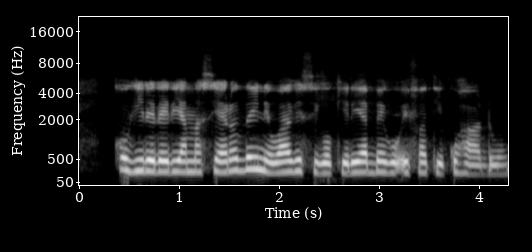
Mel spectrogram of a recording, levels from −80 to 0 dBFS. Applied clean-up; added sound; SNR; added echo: none; none; none; none.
